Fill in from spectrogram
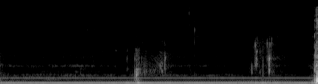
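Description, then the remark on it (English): Soft mouth sounds of someone sipping and swallowing water, a few wet gulps spaced apart over a low steady hum, ending with a louder clunk. “one second, I need to take a drink of water.”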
